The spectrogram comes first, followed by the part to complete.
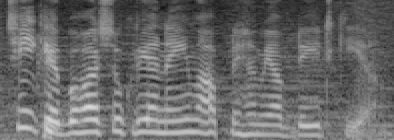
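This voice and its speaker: A Pakistani woman anchors a news bulletin in a fairly high voice. She reads scripted items in the manner of a television newsreader, with music faintly playing underneath. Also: fast, a little mellow. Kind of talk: scripted news bulletin reading with reporter handovers.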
